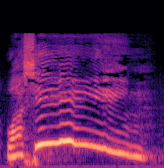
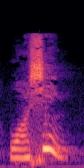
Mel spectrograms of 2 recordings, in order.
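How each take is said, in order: First: It is said in a raised, heightened voice. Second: It is said in a calm, plain voice. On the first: The speaker is upset and actually doubts. "马大当时讲的声音应该是比较提高的" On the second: The speaker simply believes. "但是马大不是这样讲"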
